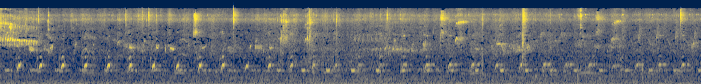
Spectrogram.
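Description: Birds calling: a short, low note repeated evenly about two to three times a second, over scattered brief high chirps and a low outdoor hum.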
